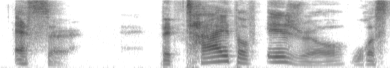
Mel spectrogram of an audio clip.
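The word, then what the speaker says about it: עשר: The Hebrew number 10 is pronounced Eser.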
